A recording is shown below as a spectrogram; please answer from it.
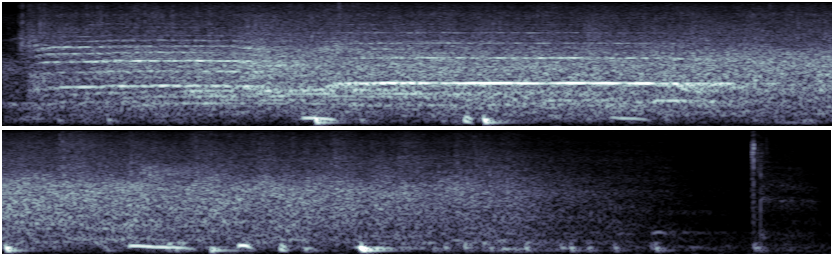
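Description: Audience applauding, with voices calling out among the clapping; it starts at once, holds steady, then dies away about a second before the end.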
